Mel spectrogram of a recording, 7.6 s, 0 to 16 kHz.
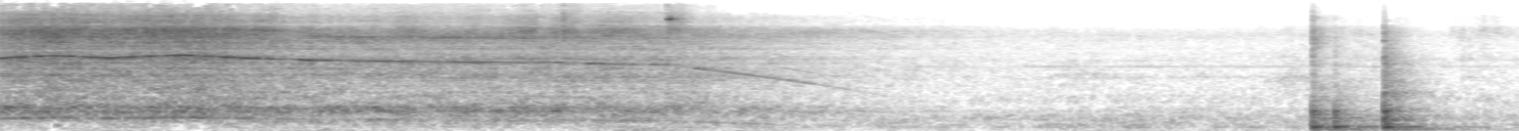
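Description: A Philips 300W hand mixer motor whines loudly at turbo speed, a steady high-pitched drone that gradually winds down and fades, followed by a couple of brief handling clicks near the end.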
